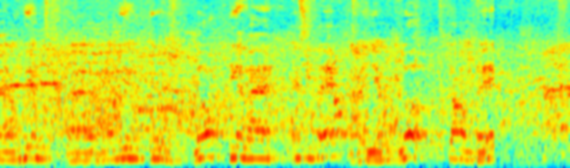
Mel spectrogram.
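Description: A teenage boy reads out through a microphone.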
